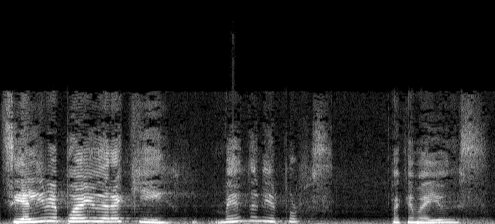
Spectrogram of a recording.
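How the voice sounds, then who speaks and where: A woman's voice: high-pitched, expressive, moderate pace, fairly bright tone, long reverb tail, slight background noise. A woman pastor with a Mexican Spanish accent, preaching a teacherly sermon and asking the congregation questions. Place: church hall with long reverb.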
